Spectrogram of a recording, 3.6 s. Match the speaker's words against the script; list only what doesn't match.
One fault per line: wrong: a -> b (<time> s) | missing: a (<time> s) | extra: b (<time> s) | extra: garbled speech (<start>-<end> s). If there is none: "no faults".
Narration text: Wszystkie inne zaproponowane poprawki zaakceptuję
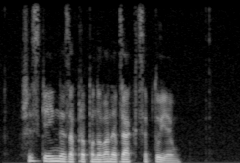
missing: poprawki (1.8 s)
